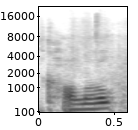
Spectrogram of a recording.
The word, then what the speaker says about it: Collall: I think it's Collage. It is. It's spelled COLLALL.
